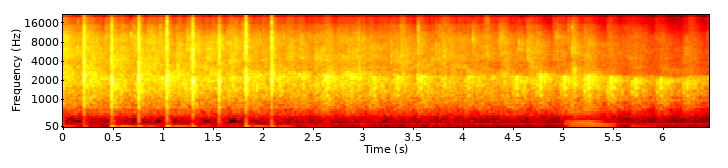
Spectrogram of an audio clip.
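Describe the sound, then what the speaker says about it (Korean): A church congregation at a Wednesday evening service claps, starting with a few sharp, loud individual claps before settling into steady, dense applause, and a brief low sound comes near the end. "우리 큰 격려의 박수 부탁드립니다"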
